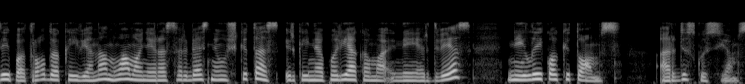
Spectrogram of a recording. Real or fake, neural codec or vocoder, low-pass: real; none; 7.2 kHz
